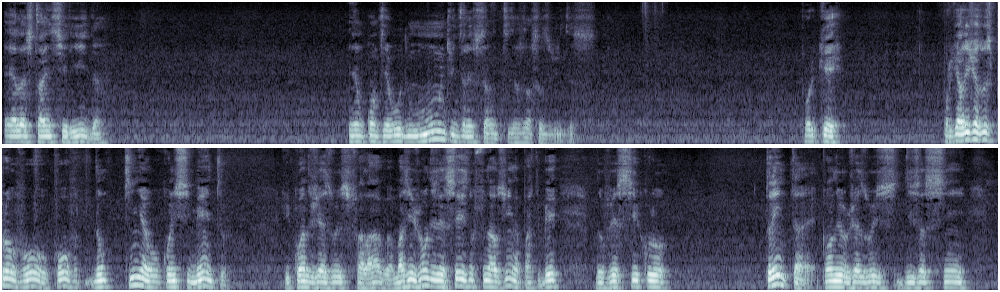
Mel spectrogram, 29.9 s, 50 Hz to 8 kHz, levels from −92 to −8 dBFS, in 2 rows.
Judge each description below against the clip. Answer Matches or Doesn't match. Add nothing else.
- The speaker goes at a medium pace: Doesn't match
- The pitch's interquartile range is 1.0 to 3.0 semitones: Matches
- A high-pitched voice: Doesn't match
